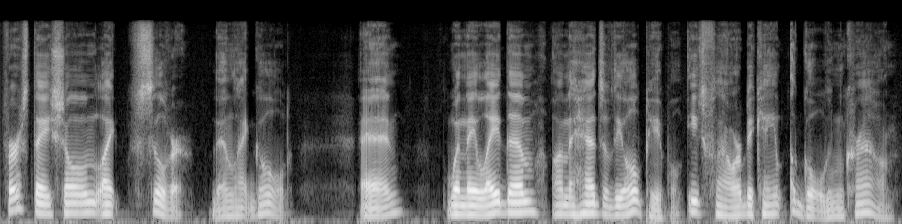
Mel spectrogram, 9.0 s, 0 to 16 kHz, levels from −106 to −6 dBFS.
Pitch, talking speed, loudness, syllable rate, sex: 110 Hz, 175 wpm, -21 LUFS, 4.6 syllables/s, male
